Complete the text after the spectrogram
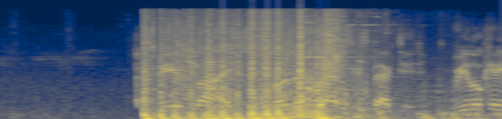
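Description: Rapid gunfire rattles loudly at close range.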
